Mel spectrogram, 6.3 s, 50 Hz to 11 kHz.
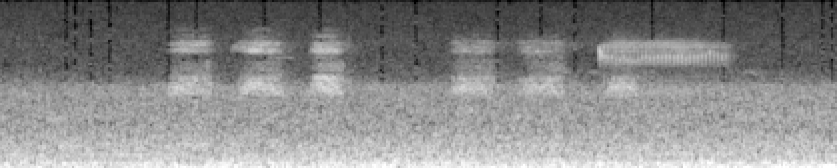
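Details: High, thin piping notes from a bald eagle pair's nest in Big Bear Valley, live cam, 06/10/2024, 14:45: a run of five short notes, then one longer drawn-out note, over constant low background rumble.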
